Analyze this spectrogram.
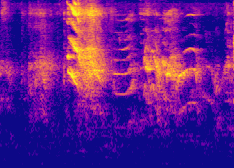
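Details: Parrots squawking as a flock: a loud grating screech swelling just before the one-second mark, then a second rasping call and softer chatter.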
